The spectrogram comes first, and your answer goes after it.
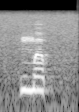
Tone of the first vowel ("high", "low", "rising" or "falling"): low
